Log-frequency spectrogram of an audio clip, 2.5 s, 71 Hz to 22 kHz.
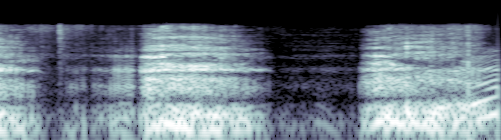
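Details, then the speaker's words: Female pig with a respiratory infection/pneumonia (nasal discharge, bad wheeze the day before), treated with LA-200 doxycycline and now improving, gives two harsh, rough, congested-sounding bursts: pig cough. "They don't really have a way to like blow their nose or get stuff out real easy, and pigs have small lungs, so they can go downhill real fast with respiratory issues. You can hear her kind of sounding a little choggy right there."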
